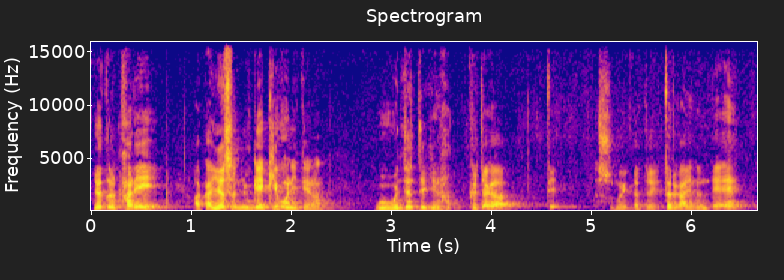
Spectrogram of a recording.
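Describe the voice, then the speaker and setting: Guy teaching a class, talks kinda high, keeps repeating words and asking questions, roomy echo. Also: a little fast, darkish tone. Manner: explains step by step, asking rhetorical questions and repeating key words. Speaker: lecturer on Korean history and Chinese characters. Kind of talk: classroom lecture. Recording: echoey room.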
